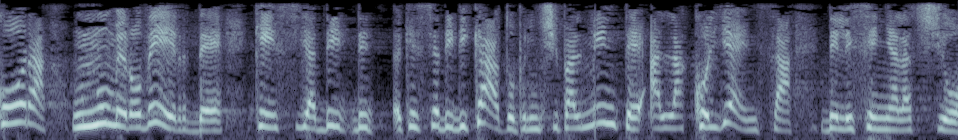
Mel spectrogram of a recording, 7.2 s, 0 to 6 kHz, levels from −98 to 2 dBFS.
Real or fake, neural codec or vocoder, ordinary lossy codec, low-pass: real; none; none; 5.4 kHz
